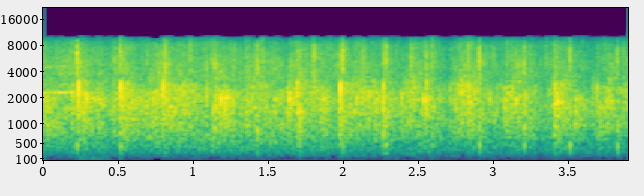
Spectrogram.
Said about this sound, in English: By the way, a big applause for the guys from ANV. They are incredible.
